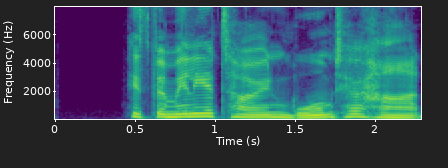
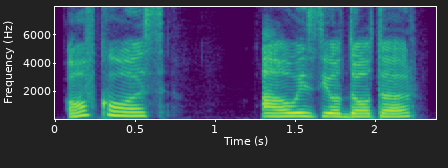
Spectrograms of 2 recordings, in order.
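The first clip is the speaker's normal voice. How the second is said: put-on French accent; 5 semitones higher than usual. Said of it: "her accent was heavy".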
